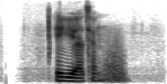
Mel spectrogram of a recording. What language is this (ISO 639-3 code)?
ben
